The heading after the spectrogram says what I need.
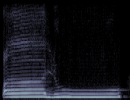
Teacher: क़ाफ़ हमारा पूरा अदा होगा, हैवी लेटर है और यहाँ पर अलिफ मद्दा आ गया तो एक अलिफ के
